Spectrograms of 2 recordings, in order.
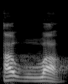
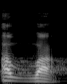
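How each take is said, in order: First: The w is said without rounding the lips. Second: The w is said with clearly rounded lips. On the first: The speaker calls it wrong. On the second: The speaker calls it right.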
